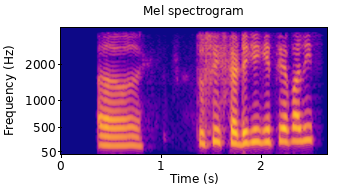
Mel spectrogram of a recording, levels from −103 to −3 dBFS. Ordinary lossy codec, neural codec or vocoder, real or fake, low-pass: AAC, 32 kbps; codec, 16 kHz, 1 kbps, X-Codec, HuBERT features, trained on LibriSpeech; fake; 3.6 kHz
